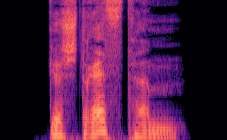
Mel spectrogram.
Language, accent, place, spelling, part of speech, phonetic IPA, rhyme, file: German, Germany, Berlin, gestresstem, adjective, [ɡəˈʃtʁɛstəm], -ɛstəm, De-gestresstem.ogg
- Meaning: strong dative masculine/neuter singular of gestresst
